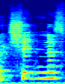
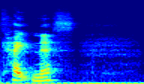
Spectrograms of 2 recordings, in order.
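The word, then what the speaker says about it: chitinous: they are covered by chitus plating I'm sorry kitness that's that's that's pronounced kitness uh and leathery and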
